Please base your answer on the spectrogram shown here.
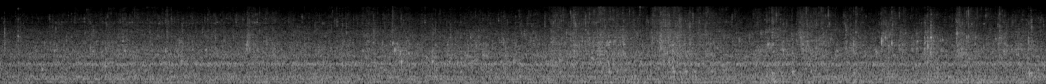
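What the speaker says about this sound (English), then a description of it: "We're putting a 50-50 blend in, just over a gallon, pouring it in here." Just over a gallon of 50-50 coolant blend poured into a Chevy radiator during a water pump repair gives a steady, continuous liquid trickle and splash, close by and moderately quiet, with no talking.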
